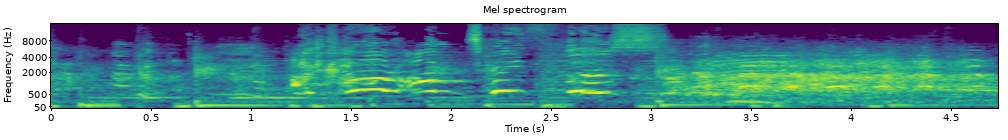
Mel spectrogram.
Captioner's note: laughter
